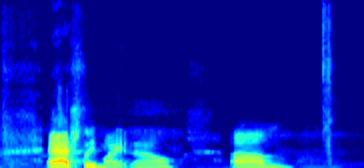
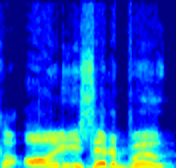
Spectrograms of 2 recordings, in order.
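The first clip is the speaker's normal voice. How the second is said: higher, slow mocking quote; mimicking others; 8 semitones higher, 7 dB louder, slower than usual. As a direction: imitate people accusing him of saying aboot. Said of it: "but people think".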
